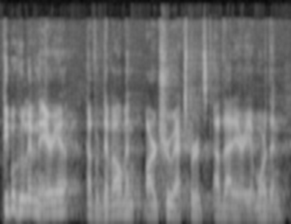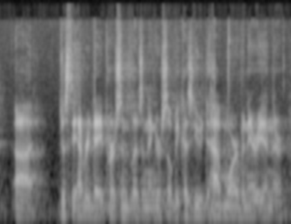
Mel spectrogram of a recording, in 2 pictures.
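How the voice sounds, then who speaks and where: A man chairing a town council meeting, measured and firm, calling people sir. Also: mid-range voice, flat delivery, bright, forceful tone. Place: council chamber.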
